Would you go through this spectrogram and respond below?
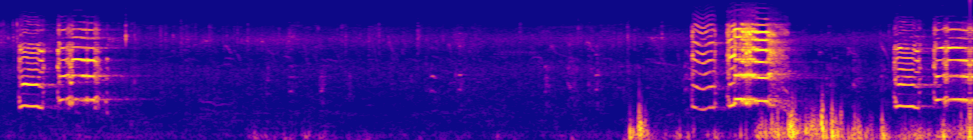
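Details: Young bekisar rooster, described as a future champion: short, harsh crows with stacked harmonic layers. One burst comes early, then a louder pair near the end. Handling knocks and thumps sit beneath, over a steady high buzzing background.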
